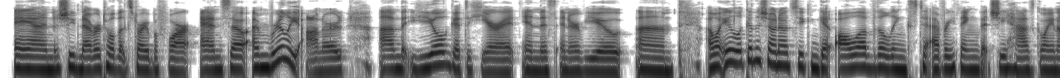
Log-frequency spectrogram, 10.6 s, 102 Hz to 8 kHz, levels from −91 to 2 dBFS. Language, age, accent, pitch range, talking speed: English, 20-39, American, 155-190 Hz, 260 wpm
